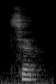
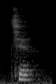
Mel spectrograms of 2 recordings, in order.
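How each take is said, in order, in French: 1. Le t est mou, palatalisé avec un y glissé. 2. Le t est mou, palatalisé avec un y glissé.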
